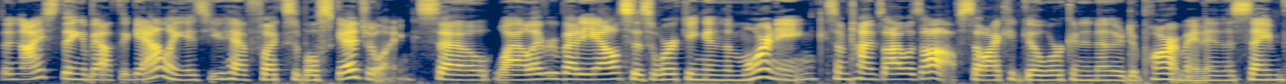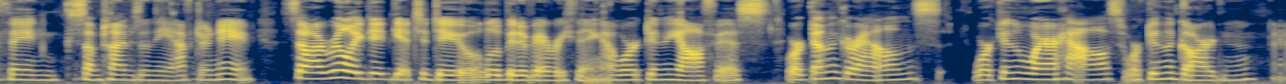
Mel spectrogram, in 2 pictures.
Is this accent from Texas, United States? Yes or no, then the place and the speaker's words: yes; Houston, Texas, United States; Texas. Houston, Texas.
